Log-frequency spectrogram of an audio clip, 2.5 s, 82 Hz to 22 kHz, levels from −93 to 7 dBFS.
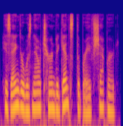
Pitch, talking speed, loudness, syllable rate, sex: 175 Hz, 220 wpm, -16 LUFS, 6.0 syllables/s, female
